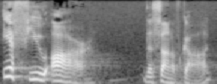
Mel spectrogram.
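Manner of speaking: If slowed and lingered on; conditional if stressed. Retold or imitated. Preacher quoting Satan, leaning hard on If. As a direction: drag out the word If with suspicion. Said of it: "He said".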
